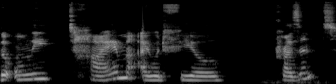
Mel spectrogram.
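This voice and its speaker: In an Arabic accent, a woman speaks in a bright, sharp tone with fairly even intonation. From Lebanon. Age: 30s. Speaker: roller skater and former pharmacist. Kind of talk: podcast interview.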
